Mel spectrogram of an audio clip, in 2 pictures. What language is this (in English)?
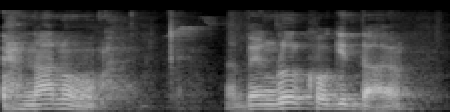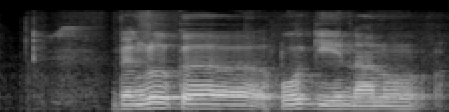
Kannada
